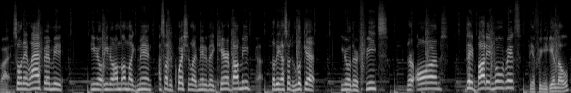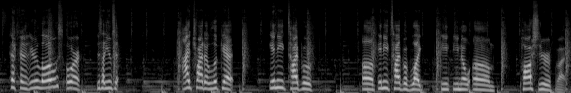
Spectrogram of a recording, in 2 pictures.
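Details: Stuttering in an adult man who stutters, speaking conversationally.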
